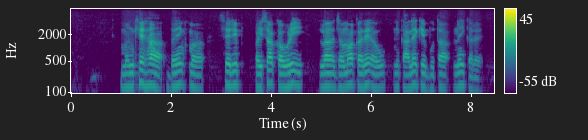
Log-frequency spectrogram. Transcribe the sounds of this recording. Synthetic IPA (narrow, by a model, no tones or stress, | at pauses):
mənkʰeɦabɛ̃ːŋkmã | seɾɪpːəɪsakəwɽi | lad͡ʒəmakəɾeəunɪkaːlẽkebʊt̪anəĩkəɾeː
